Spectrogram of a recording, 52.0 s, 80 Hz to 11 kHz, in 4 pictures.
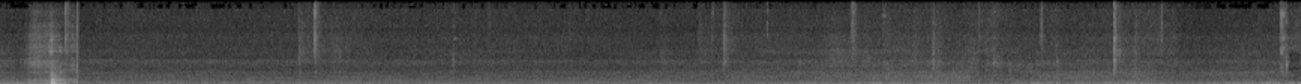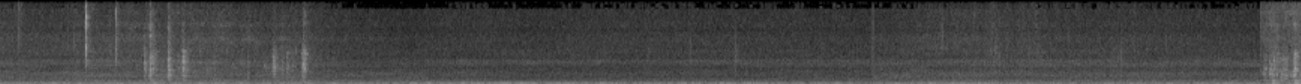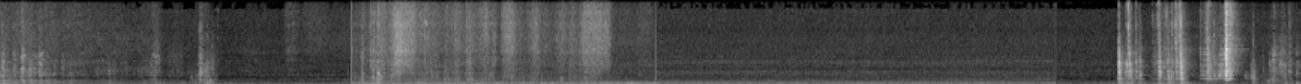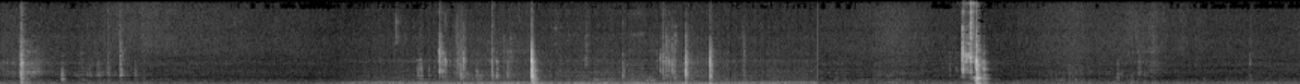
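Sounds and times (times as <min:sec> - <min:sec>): steady low hum: 0:00.0 - 0:37.2, 0:39.1 - 0:52.0
bed sheet and pillow rustling: 0:29.6 - 0:32.6.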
